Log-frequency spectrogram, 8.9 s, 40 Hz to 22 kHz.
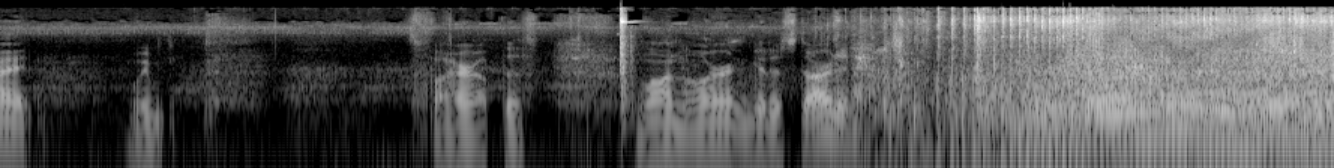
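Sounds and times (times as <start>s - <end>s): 
speech: 0.1s - 1.2s, 2.9s - 6.1s
lawn mower engine running while mowing a lawn: 5.6s - 8.8s.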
